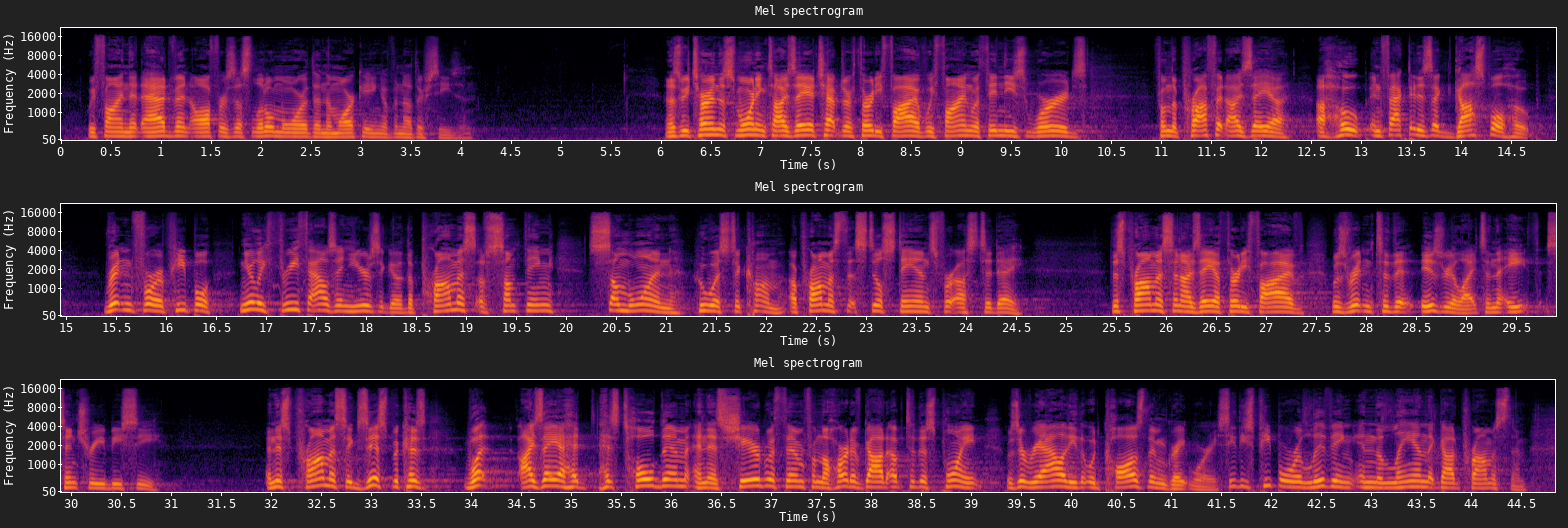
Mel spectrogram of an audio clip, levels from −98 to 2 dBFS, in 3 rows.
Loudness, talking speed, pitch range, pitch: -25 LUFS, 170 wpm, 155-200 Hz, 175 Hz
